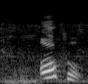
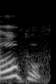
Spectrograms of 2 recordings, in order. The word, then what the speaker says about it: Hochul: So now that I'm experiencing xenophobia attack, I named Governor, I'm sorry to mispronounce him, I think her name is pronounced Hochul, Governor Hochul.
